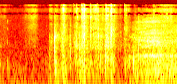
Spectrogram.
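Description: A plastic pouch crinkles as hands handle it.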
